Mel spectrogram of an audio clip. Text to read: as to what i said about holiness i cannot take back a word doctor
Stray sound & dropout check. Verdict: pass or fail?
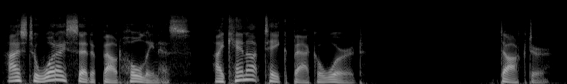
pass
